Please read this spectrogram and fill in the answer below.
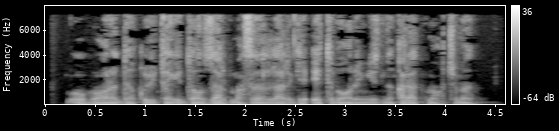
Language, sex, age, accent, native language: Uzbek, male, 18-24, Namangan, Uzbek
